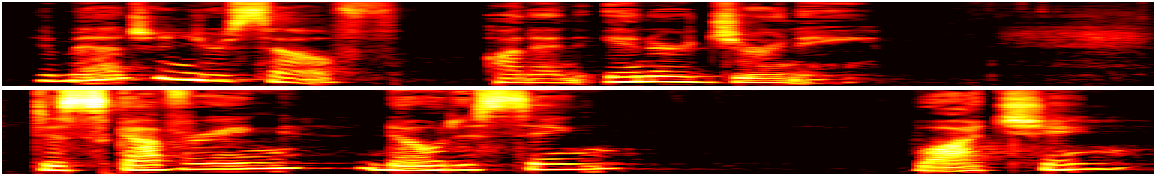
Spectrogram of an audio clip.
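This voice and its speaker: At a medium pitch, a woman gently talks listeners through a guided meditation, soothing and instructive, with pauses. Each phrase fades into a breathy finish.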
